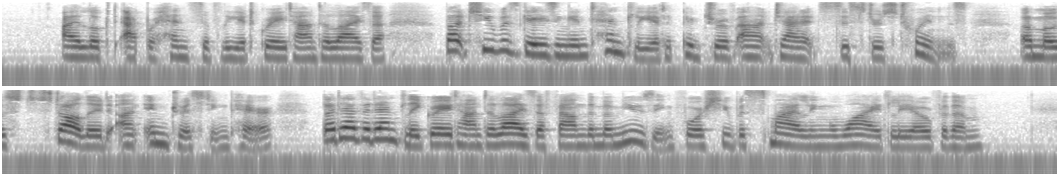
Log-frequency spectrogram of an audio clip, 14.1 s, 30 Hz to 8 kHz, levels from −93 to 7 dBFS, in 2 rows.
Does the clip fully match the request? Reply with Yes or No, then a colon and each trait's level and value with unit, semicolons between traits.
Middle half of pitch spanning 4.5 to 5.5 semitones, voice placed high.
No: average, 2.9 semitones; high, 200 Hz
